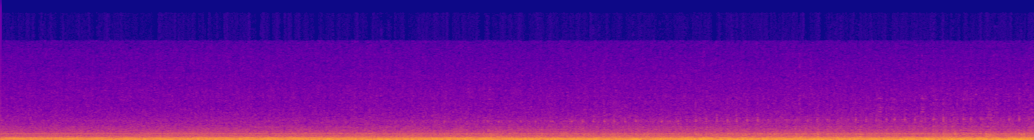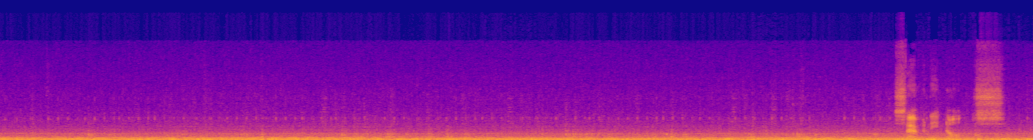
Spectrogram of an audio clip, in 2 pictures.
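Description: Steady, loud engine roar of a Martel Air Freight aircraft at maximum throttle on its takeoff roll, a continuous dense drone with a few brief higher bursts near the end.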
